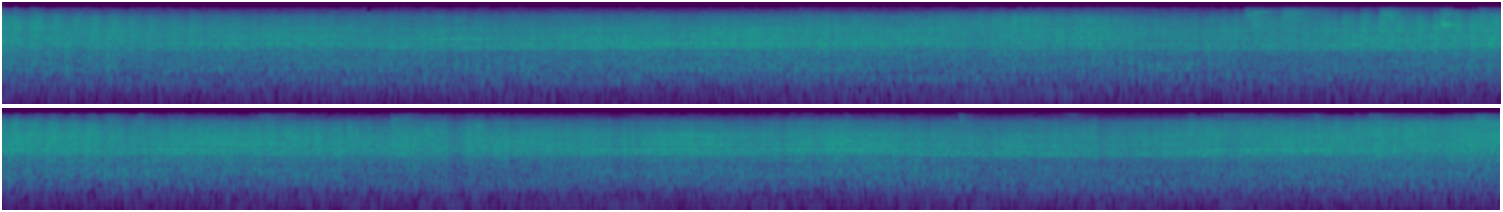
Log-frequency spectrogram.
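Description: Double-stack intermodal freight cars of a Florida East Coast Railway train rolling steadily past: a continuous rattle and clatter of steel wheels on the rails, with a faint high squeal that comes and goes.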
